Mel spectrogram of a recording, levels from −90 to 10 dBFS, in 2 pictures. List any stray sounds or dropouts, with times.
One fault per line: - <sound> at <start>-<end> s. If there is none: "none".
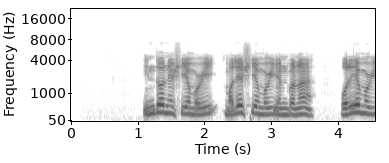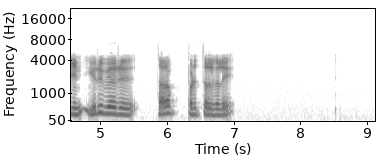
none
